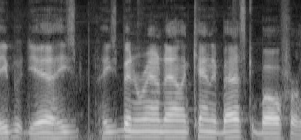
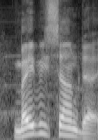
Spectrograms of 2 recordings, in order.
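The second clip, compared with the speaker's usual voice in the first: normal talking voice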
